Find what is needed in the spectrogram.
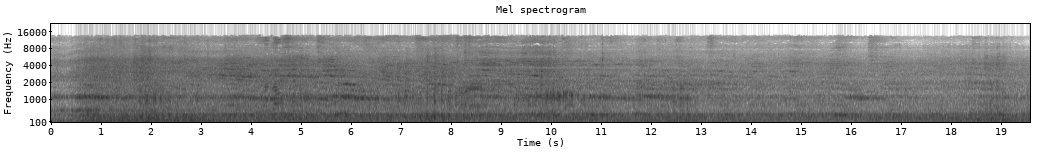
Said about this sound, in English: They're just sitting while the state creates audible activity with the train.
